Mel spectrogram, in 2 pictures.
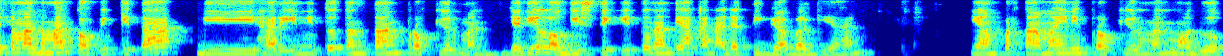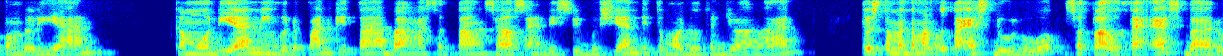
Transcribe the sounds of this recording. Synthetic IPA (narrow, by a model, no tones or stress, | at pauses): t̪əmant̪əmant̪opɪkːit̪adiɦaɾiːnit̪ut̪ənt̪aŋpɾokjurmənd͡ʒadiloɡist̪ɪkit̪unant̪iakana̰dat̪iɡabaɡian | jaŋpərt̪amainipɾokjurmənmodulpəmbəlian | kəmudianmiŋɡudəpankit̪abaɦast̪ənt̪aŋsɛlsɛndist̪ɾibusiənit̪umodulpəɲd͡ʒualan | t̪ɾʊst̪əmant̪əmanut̪a̰ʔɛsdulusət̪əlahut̪aʔɛsbaɾu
